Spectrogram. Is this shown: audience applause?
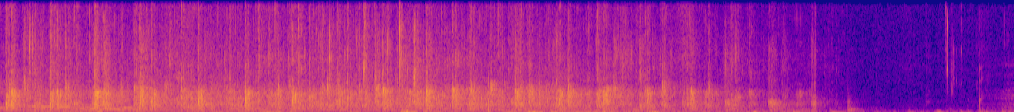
yes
